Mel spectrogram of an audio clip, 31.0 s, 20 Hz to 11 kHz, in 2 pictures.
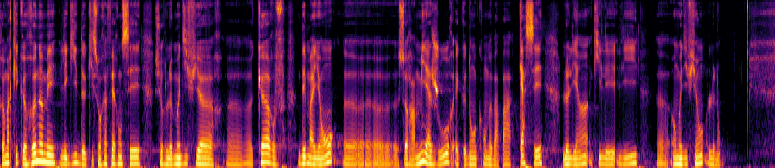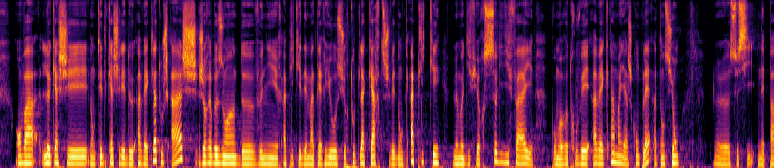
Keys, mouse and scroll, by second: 3.6 h, 4.2 right click, 5.0 right click, 6.8 click, 15.4 h, 15.8 right click, 16.6 Tab, 17.4 middle click, 19.2 Tab, 20.4 click, 21.9 click, 23.5-23.9 scroll up 2, 23.9 Tab, 24.8 middle click.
